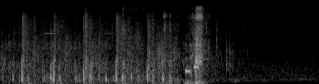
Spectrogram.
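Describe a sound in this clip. Gunshots crack rapidly in quick bursts.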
